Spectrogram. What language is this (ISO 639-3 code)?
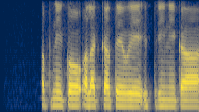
hin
